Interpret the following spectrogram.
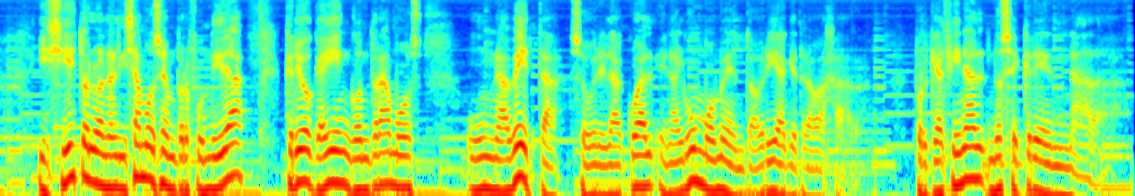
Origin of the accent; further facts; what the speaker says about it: Argentina; Como argentinos, por miedo.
